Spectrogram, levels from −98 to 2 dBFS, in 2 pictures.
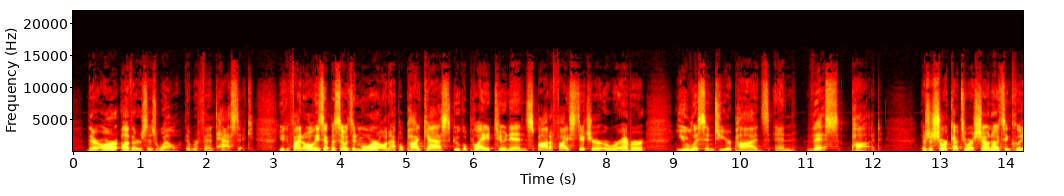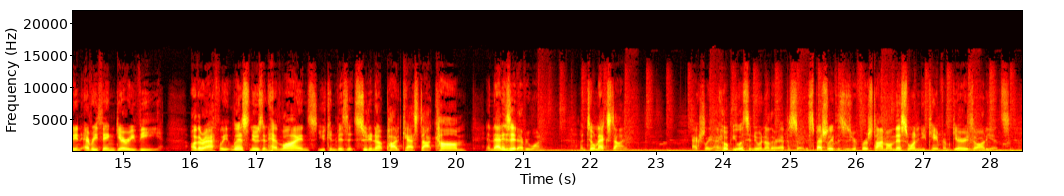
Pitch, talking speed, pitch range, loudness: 125 Hz, 185 wpm, 105-140 Hz, -20 LUFS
